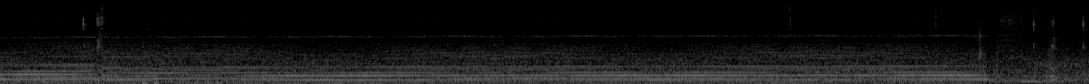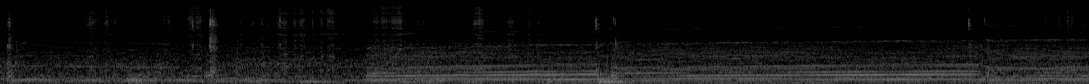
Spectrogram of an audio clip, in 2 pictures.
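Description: A race car engine shifts up a gear.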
